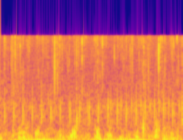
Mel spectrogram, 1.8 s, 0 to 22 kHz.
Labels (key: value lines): label: biophony, rattle
recorder: SoundTrap 500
